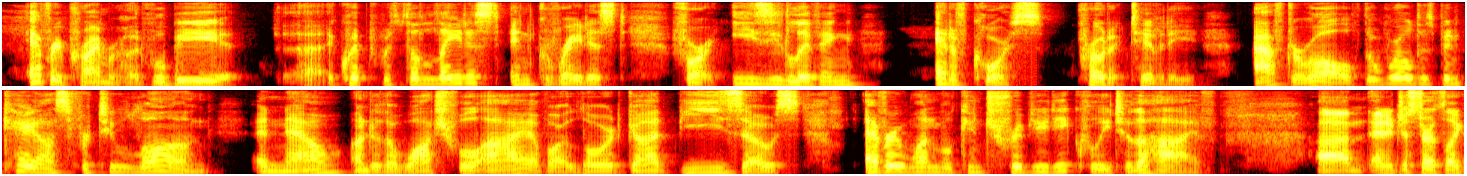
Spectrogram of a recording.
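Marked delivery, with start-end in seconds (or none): 0.2-17.9 syrupy, overly pleasant corporate-video announcer voice. Voicing a broadcast on the local channel: overly pleasant announcer voice. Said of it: "a overly pleasant, um, voice".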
